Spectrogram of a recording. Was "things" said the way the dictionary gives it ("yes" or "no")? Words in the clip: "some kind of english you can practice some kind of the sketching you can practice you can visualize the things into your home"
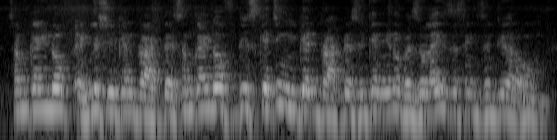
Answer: no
